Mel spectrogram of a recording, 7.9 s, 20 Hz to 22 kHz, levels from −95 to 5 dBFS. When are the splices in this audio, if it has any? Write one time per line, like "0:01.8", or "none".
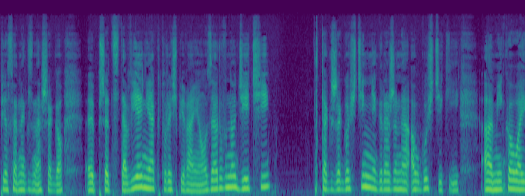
0:04.8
